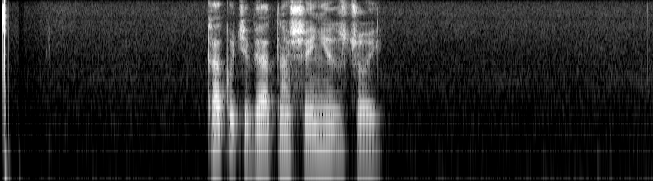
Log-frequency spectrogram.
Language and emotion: Russian, neutral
